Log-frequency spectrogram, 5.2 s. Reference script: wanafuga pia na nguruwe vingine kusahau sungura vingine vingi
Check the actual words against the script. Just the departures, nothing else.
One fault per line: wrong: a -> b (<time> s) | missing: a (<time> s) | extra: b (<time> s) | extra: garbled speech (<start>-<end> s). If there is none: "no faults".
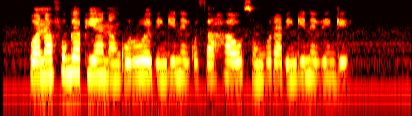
no faults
